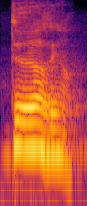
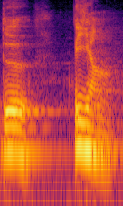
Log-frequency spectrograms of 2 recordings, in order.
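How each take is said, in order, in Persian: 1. r یک سایشی گلویی نرم و پیوسته است. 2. r یک صدای گلویی سخت و بسته است. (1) "باید بگیم غ غ غ تایی گلوی تر" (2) "دقت کنید که ق نیستش، نمیگیم"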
